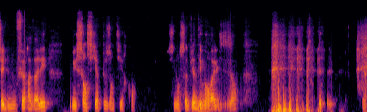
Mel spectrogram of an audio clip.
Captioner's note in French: rires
